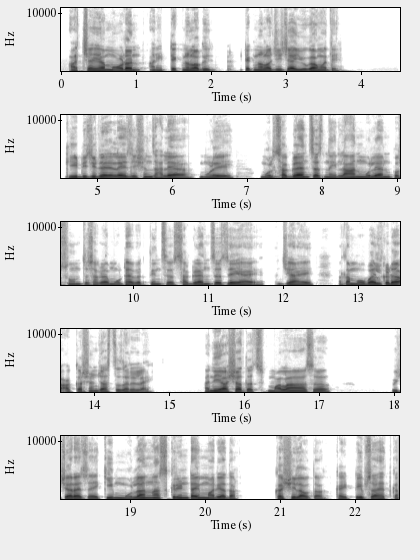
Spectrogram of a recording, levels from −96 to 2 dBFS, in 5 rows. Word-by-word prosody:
आजच्या 125 Hz, +5 st, 0 dB
ह्या 145 Hz, 0 st, +4 dB
मॉडर्न 115 Hz, -3 st, +4 dB, 0.2 s
आणि 110 Hz, +3 st, -5 dB
टेक्नॉलॉगी 125 Hz, 0 st, +2 dB, 0.5 s
टेक्नॉलॉजीच्या 130 Hz, +2 st, +2 dB
युगामध्ये, 105 Hz, -4 st, +2 dB, 0.9 s
की 125 Hz, +1 st, +1 dB
डिजिटलायझेशन 135 Hz, +1 st, +1 dB
झाल्यामुळे 110 Hz, -1 st, -1 dB, 0.5 s
मुलं 115 Hz, -1 st, -3 dB
सगळ्यांचंच 140 Hz, +2 st, +4 dB
नाही 105 Hz, -3 st, -4 dB
लहान 110 Hz, +2 st, +2 dB
मुलांपासून 115 Hz, -1 st, -1 dB
तर -, -, -5 dB
सगळ्या 105 Hz, +1 st, -2 dB
मोठ्या 105 Hz, +1 st, -2 dB
व्यक्तींचं 105 Hz, 0 st, -5 dB
सगळ्यांचं 115 Hz, +5 st, -1 dB
जे 115 Hz, -3 st, +4 dB
आहे 110 Hz, -, -6 dB
जे 115 Hz, +4 st, -2 dB
आहे, 100 Hz, -2 st, 0 dB, 0.4 s
आता 120 Hz, -, -2 dB
मोबाईलकडं 120 Hz, +3 st, +3 dB
आकर्षण 120 Hz, +3 st, -3 dB
जास्त 110 Hz, +1 st, -2 dB
झालेलं 90 Hz, -4 st, -4 dB
आहे -, -, -11 dB, 0.8 s
आणि 130 Hz, +2 st, +3 dB
अशातच 115 Hz, 0 st, +2 dB
मला 110 Hz, +5 st, +2 dB, 0.2 s
असं 140 Hz, +3 st, -2 dB, 0.9 s
विचारायचं 120 Hz, -2 st, +2 dB
आहे, 110 Hz, +2 st, 0 dB
की 145 Hz, 0 st, 0 dB
मुलांना 135 Hz, +5 st, +2 dB
स्क्रीन 135 Hz, 0 st, -1 dB
टाईम 130 Hz, -1 st, +3 dB
मर्यादा 115 Hz, -4 st, 0 dB, 0.6 s
कशी 130 Hz, +2 st, 0 dB
लावता 95 Hz, -4 st, 0 dB, 0.2 s
काही 105 Hz, -1 st, -3 dB
टिप्स 125 Hz, 0 st, -1 dB
आहेत 120 Hz, -1 st, +1 dB
का? 115 Hz, -, -6 dB
115 Hz, 125 wpm, -24 LUFS, 105-130 Hz, 0.9 s, ह्या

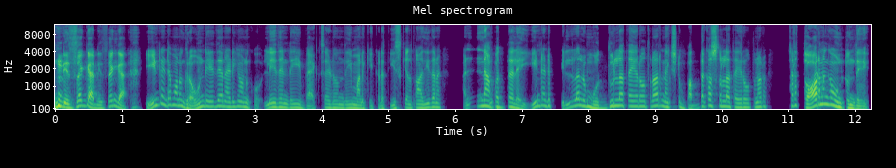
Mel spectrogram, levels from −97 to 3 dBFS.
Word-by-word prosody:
నిజంగా 170 Hz, +9 st, +5 dB
నిజంగా 165 Hz, -, +3 dB, 0.4 s
ఏంటంటే, 255 Hz, 0 st, 0 dB
మనం 235 Hz, -2 st, -2 dB
గ్రౌండ్ 140 Hz, -, -1 dB
ఏది? 205 Hz, +2 st, -4 dB
అని 195 Hz, -, -3 dB
అడిగాం 190 Hz, +1 st, -4 dB
అనుకో, 165 Hz, -, -7 dB, 0.2 s
"లేదండి 165 Hz, -3 st, 0 dB, 0.2 s
బ్యాక్ 120 Hz, +4 st, -6 dB
సైడ్ 145 Hz, -1 st, -4 dB
ఉంది, 135 Hz, 0 st, -3 dB
మనకి 120 Hz, -2 st, -3 dB
ఇక్కడ 110 Hz, +1 st, -7 dB
తీసుకెళ్తాం" 140 Hz, +3 st, -3 dB
అది 145 Hz, -, -1 dB
ఇది 175 Hz, -, -1 dB
అన -, -, -2 dB, 0.4 s
అన్నీ 205 Hz, -, 0 dB
అబద్దాలే! 170 Hz, -6 st, 0 dB, 0.2 s
ఏంటంటే 225 Hz, +3 st, -3 dB, 0.2 s
పిల్లలు 215 Hz, -, -2 dB
మొద్దుల్లా 175 Hz, -, +1 dB
తయారవుతున్నారు, 205 Hz, +2 st, 0 dB
నెక్స్ట్ 180 Hz, +1 st, 0 dB
బద్దకస్తుల్లా 200 Hz, -, +1 dB
తయారవుతున్నారు. 165 Hz, +3 st, -3 dB, 0.4 s
చాలా 225 Hz, +2 st, -4 dB
దారుణంగా 260 Hz, -, +6 dB
ఉంటుంది. 130 Hz, -9 st, +1 dB
175 Hz, 150 wpm, -24 LUFS, 140-215 Hz, 0.4 s, దారుణంగా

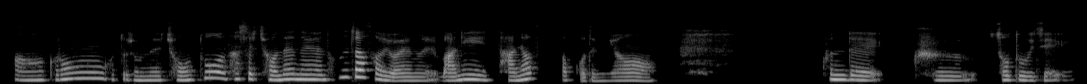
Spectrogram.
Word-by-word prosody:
아 200 Hz, 0 st, -1 dB
그런 275 Hz, +5 st, 0 dB
것도 225 Hz, -1 st, -10 dB
좋네요. 195 Hz, -1 st, -2 dB
저도 215 Hz, +9 st, +1 dB
사실 250 Hz, -2 st, -2 dB
전에는 230 Hz, +1 st, +3 dB
혼자서 335 Hz, -, +4 dB
여행을 175 Hz, +1 st, -2 dB
많이 205 Hz, +2 st, +3 dB
다녔었거든요. 180 Hz, -6 st, -3 dB, 1.6 s
근데 220 Hz, -2 st, +2 dB, 0.3 s
그 195 Hz, +1 st, -4 dB, 0.2 s
저도 205 Hz, -2 st, -1 dB
이제 190 Hz, +1 st, -9 dB
205 Hz, 200 characters per minute, -31 LUFS, 190-235 Hz, 1.6 s, 혼자서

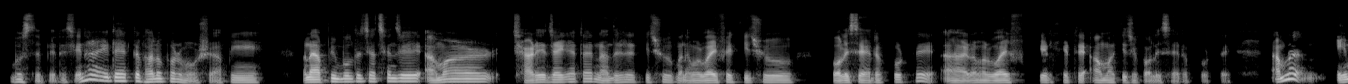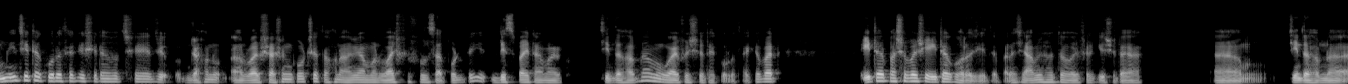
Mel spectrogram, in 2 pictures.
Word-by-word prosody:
বুঝতে 120 Hz, 0 st, -2 dB
পেরেছি। 100 Hz, +3 st, -7 dB
না, -, -, +3 dB, 0.2 s
এটা 165 Hz, 0 st, +4 dB
একটা 155 Hz, 0 st, +2 dB
ভালো 125 Hz, +3 st, +5 dB
পরামর্শ। 110 Hz, -, -1 dB
আপনি, 105 Hz, -, -4 dB, 0.6 s
মানে 115 Hz, -, +6 dB
আপনি 140 Hz, -, -2 dB
বলতে 135 Hz, +1 st, +3 dB
চাচ্ছেন 140 Hz, +1 st, +2 dB
যে 145 Hz, -, +6 dB, 0.3 s
আমার 125 Hz, +6 st, +3 dB, 0.5 s
ছাড়ের 105 Hz, +5 st, +4 dB
জায়গাটা 120 Hz, +4 st, +2 dB
না 90 Hz, -, +1 dB
দিয়ে 110 Hz, +2 st, -1 dB
কিছু, 105 Hz, -1 st, -5 dB
মানে 85 Hz, -2 st, -2 dB
আমার 90 Hz, 0 st, 0 dB
wife 95 Hz, 0 st, +4 dB
এর 105 Hz, -, -7 dB
কিছু 100 Hz, +2 st, -2 dB, 0.7 s
policy 90 Hz, +3 st, +3 dB
adopt 90 Hz, 0 st, -4 dB
করতে, 110 Hz, +8 st, -2 dB, 0.3 s
আর 85 Hz, -1 st, +2 dB
আমার 95 Hz, -1 st, 0 dB
wife 95 Hz, 0 st, +2 dB, 0.3 s
এর -, -, -2 dB
ক্ষেত্রে -, -, -2 dB, 0.2 s
আমার 100 Hz, 0 st, -1 dB
কিছু 90 Hz, -, -4 dB
policy -, -, -4 dB
adopt -, -, -14 dB
করতে। -, -, -14 dB, 0.5 s
আমরা -, -, +6 dB, 0.5 s
এমনি 140 Hz, +8 st, +5 dB
যেটা 190 Hz, -1 st, +3 dB
করে 155 Hz, 0 st, +4 dB
থাকি 150 Hz, -1 st, -1 dB
সেটা 140 Hz, -1 st, -2 dB
হচ্ছে 130 Hz, +1 st, -7 dB, 0.2 s
যে, 115 Hz, -, +1 dB, 0.3 s
যখন 115 Hz, +3 st, -1 dB, 0.2 s
আমার 95 Hz, -1 st, -2 dB
wife 100 Hz, 0 st, +3 dB
শাসন 120 Hz, -, +1 dB
করছে 130 Hz, +3 st, -2 dB
তখন 105 Hz, +2 st, -4 dB
আমি 105 Hz, -, -1 dB
আমার 105 Hz, 0 st, -3 dB
wife 100 Hz, 0 st, +1 dB
কে -, -, -13 dB
full 105 Hz, -1 st, -3 dB
support 95 Hz, +1 st, -2 dB
দেই, 155 Hz, +3 st, -2 dB, 0.2 s
despite 110 Hz, -2 st, +1 dB
আমার 95 Hz, -1 st, -3 dB, 0.5 s
চিন্তাভাবনা 95 Hz, -, -1 dB
এবং 150 Hz, -, +1 dB
wife 95 Hz, 0 st, +3 dB
ও -, -, -5 dB
সেটা 90 Hz, -2 st, -4 dB
করে -, -, -6 dB
থাকে। -, -, -9 dB
But 130 Hz, -, +3 dB, 0.9 s
এটার 160 Hz, -1 st, +6 dB
পাশাপাশি 150 Hz, 0 st, +3 dB
এটাও 125 Hz, +1 st, +4 dB
করা 90 Hz, -3 st, +1 dB
যেতে -, -, -6 dB
পারে 95 Hz, -, -4 dB
যে -, -, -7 dB
আমি 110 Hz, +3 st, 0 dB
হয়তো 110 Hz, 0 st, -3 dB
wife 95 Hz, 0 st, -4 dB
এর -, -, -8 dB
কিছুটা 85 Hz, 0 st, -3 dB, 0.9 s
অ্যাম 85 Hz, -2 st, -1 dB, 0.5 s
চিন্তাভাবনা 95 Hz, -2 st, +2 dB
105 Hz, 180 wpm, -24 LUFS, 95-130 Hz, 0.9 s, মানে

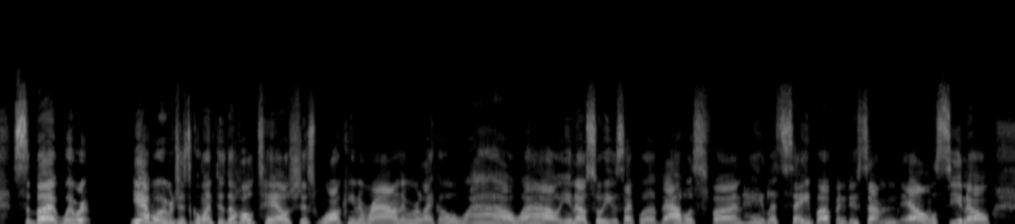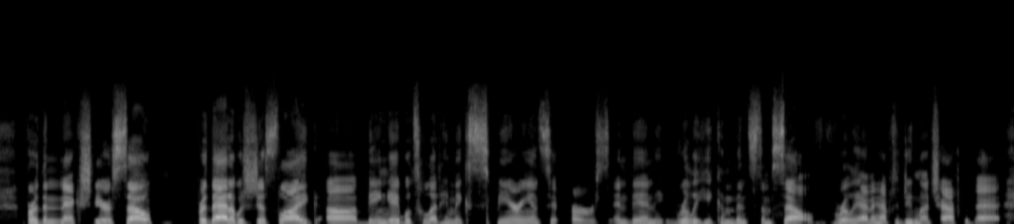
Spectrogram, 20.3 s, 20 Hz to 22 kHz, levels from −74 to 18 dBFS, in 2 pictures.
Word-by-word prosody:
s -, -, +6 dB
but 220 Hz, -2 st, +9 dB
we 280 Hz, +3 st, -1 dB
were 270 Hz, -1 st, +3 dB, 0.4 s
yeah, 450 Hz, +3 st, +6 dB
we 310 Hz, +5 st, +2 dB
were 310 Hz, -, -3 dB
just 255 Hz, -6 st, -5 dB
going 195 Hz, +2 st, -1 dB
through 285 Hz, +4 st, -7 dB
the 260 Hz, -1 st, +2 dB
hotels, 255 Hz, +1 st, 0 dB
just 180 Hz, -4 st, -6 dB
walking 235 Hz, -, 0 dB
around, 225 Hz, -1 st, +1 dB
and 215 Hz, -2 st, -6 dB
we're 195 Hz, -1 st, -6 dB
like, 160 Hz, -4 st, -7 dB
“Oh 250 Hz, +2 st, -6 dB
wow, 255 Hz, +7 st, -3 dB
wow,” 260 Hz, -, +1 dB
you 250 Hz, +2 st, -6 dB
know, 225 Hz, -3 st, +2 dB
so 230 Hz, +1 st, -2 dB
he 230 Hz, 0 st, -5 dB
was 220 Hz, -1 st, -7 dB
like, -, -, -3 dB
“Well, -, -, -5 dB
that 485 Hz, -, +4 dB
was 170 Hz, -, -5 dB
fun, 160 Hz, +3 st, -3 dB
hey, 265 Hz, +4 st, -10 dB
let's 270 Hz, +8 st, -6 dB
save 250 Hz, +4 st, -3 dB
up 255 Hz, -, +3 dB
and 210 Hz, -1 st, -10 dB
do 230 Hz, +4 st, -9 dB
something 230 Hz, -, -5 dB
else,” 165 Hz, +7 st, +1 dB
you 225 Hz, -2 st, -3 dB
know, 155 Hz, -5 st, +1 dB, 0.5 s
for 215 Hz, -1 st, +4 dB
the 195 Hz, 0 st, -3 dB
next 185 Hz, -2 st, -2 dB
year. 170 Hz, -3 st, +1 dB
So, 200 Hz, +1 st, +6 dB, 0.5 s
for 240 Hz, -, +3 dB
that 270 Hz, +1 st, +10 dB
it 250 Hz, -, +3 dB
was 220 Hz, +1 st, -4 dB
just 210 Hz, +2 st, -3 dB
like, 190 Hz, -3 st, +4 dB
uh, 170 Hz, -1 st, +3 dB
being 255 Hz, +1 st, -6 dB
able 225 Hz, -3 st, -1 dB
to 205 Hz, -, -11 dB
let 195 Hz, -, -2 dB
him 195 Hz, -4 st, -9 dB
experience 215 Hz, -2 st, -5 dB
it -, -, -11 dB
first, -, -, -8 dB
and 175 Hz, -1 st, -10 dB
then 175 Hz, -1 st, -4 dB
h -, -, -15 dB
really 205 Hz, +1 st, -2 dB
he 215 Hz, +1 st, -10 dB
convinced 160 Hz, -5 st, -8 dB
himself, 135 Hz, -1 st, +1 dB, 0.2 s
really, 175 Hz, -4 st, -3 dB
I 140 Hz, -, +1 dB
didn't 155 Hz, +1 st, -4 dB
have 140 Hz, -, -5 dB
to 155 Hz, -, -13 dB
do 165 Hz, 0 st, -4 dB
much 135 Hz, -4 st, -6 dB
after 140 Hz, -, -1 dB
that. 375 Hz, 0 st, -2 dB
215 Hz, 230 wpm, -24 LUFS, 175-250 Hz, 0.5 s, that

